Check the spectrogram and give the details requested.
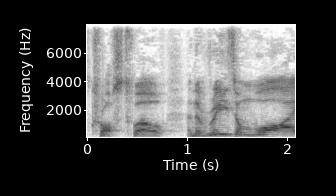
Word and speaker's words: CRSS12: I've been told it's pronounced Cross 12, and the reason why it's cross is because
